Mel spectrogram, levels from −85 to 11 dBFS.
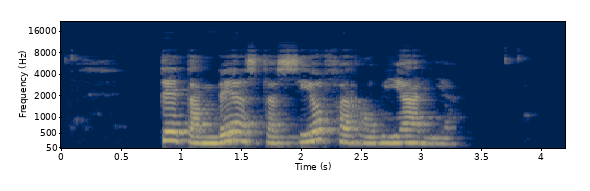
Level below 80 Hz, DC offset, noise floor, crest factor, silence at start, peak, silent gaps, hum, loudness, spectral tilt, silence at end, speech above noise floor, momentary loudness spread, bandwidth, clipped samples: -60 dBFS; under 0.1%; -57 dBFS; 18 dB; 0.85 s; -2 dBFS; none; none; -17 LUFS; -4 dB/octave; 0.9 s; 40 dB; 6 LU; 9.4 kHz; under 0.1%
